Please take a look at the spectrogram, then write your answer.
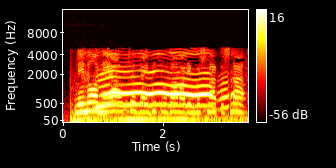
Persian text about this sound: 41 ساله کندوزی زن آواره‌ای که گریه کودک 3 سالش از گرسنگی مجال صحبت را نمیدهد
